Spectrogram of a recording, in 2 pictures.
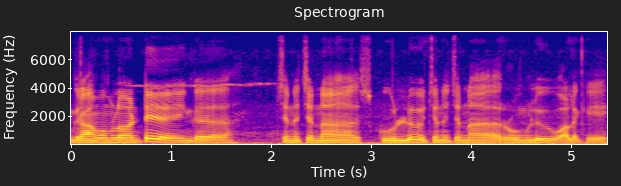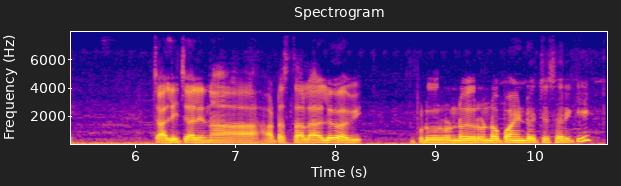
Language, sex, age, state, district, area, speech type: Telugu, male, 18-30, Andhra Pradesh, Bapatla, rural, spontaneous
